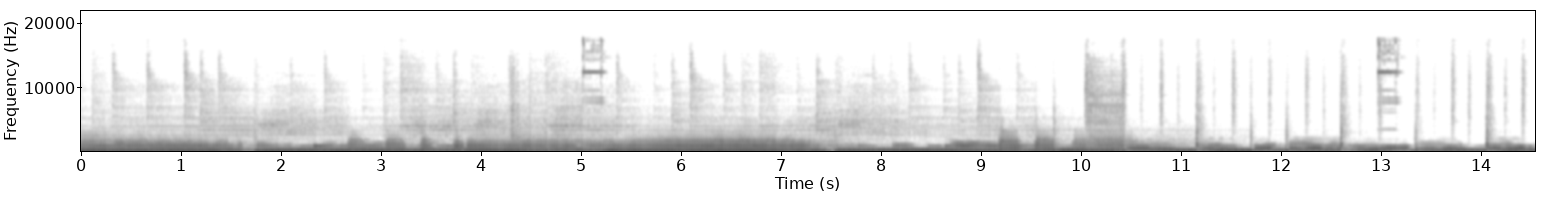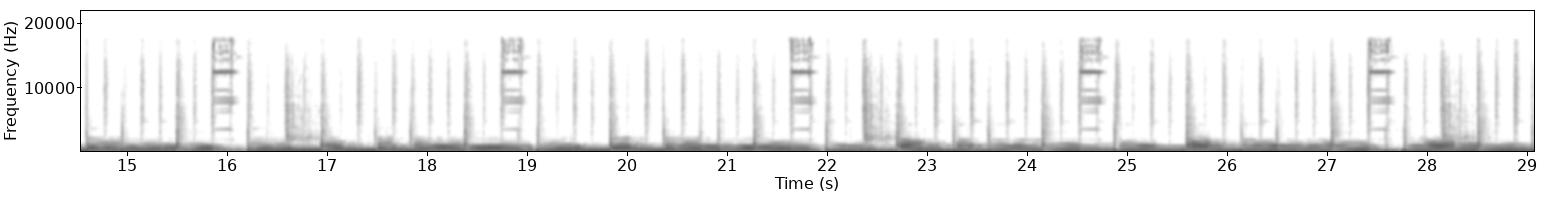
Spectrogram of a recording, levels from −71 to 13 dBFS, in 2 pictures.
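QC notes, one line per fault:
Throughout, gain pumping: the gain swings by around 10 dB, pulling loud and soft parts closer in level, likely a fast limiter fighting gain set far too high.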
